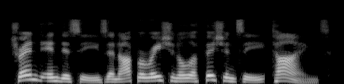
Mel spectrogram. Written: TREND INDICES AND OPERATIONAL EFFICIENCY TIMES

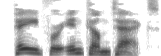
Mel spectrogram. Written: PAID FOR INCOME TAX

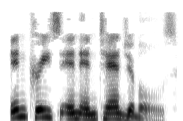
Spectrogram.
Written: INCREASE IN INTANGIBLES

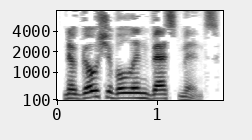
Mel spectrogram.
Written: NEGOTIABLE INVESTMENTS

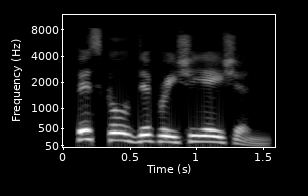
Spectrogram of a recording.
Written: FISCAL DEPRECIATION

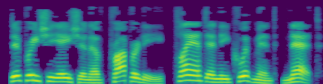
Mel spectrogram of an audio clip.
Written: DEPRECIATION OF PROPERTY PLANT AND EQUIPMENT NET

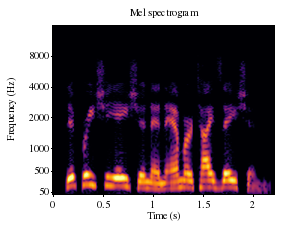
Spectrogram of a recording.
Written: DEPRECIATION AND AMORTIZATION

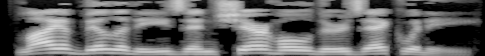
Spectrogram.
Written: LIABILITIES AND SHAREHOLDERS' EQUITY

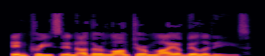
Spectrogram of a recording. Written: INCREASE IN OTHER LONG-TERM LIABILITIES

